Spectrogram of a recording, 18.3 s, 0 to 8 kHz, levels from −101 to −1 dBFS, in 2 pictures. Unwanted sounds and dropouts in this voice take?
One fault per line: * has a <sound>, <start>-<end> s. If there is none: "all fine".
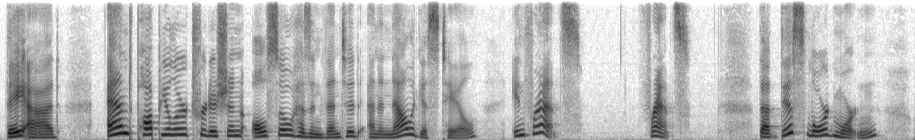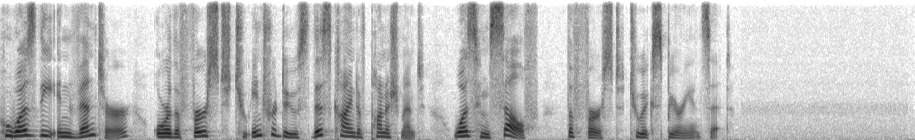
all fine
